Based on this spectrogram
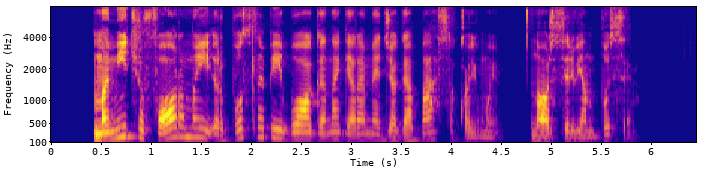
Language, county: Lithuanian, Klaipėda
